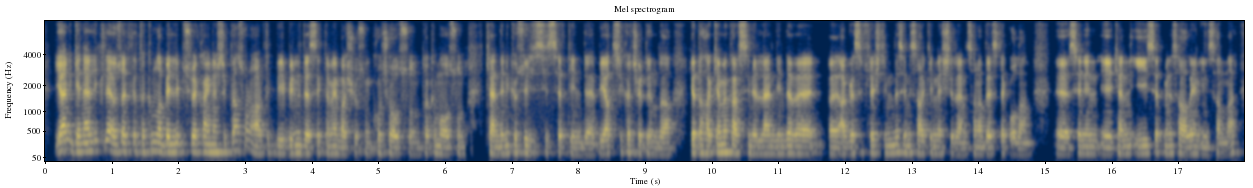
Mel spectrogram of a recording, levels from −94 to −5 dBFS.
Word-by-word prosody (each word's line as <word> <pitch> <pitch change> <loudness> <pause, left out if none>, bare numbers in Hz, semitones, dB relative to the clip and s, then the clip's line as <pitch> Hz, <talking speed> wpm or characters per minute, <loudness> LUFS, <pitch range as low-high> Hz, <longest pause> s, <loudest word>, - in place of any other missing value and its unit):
Yani, 160 0 +7
genellikle, 145 +5 +2
özellikle 140 +2 0
takımla 140 +1 -4
belli 130 +1 +4
bir 135 - -10
süre 135 0 +2
kaynaştıktan 130 +2 -1
sonra 155 +3 -6
artık 110 +2 -7
birbirini 115 +1 -2
desteklemeye - - +2
başlıyorsun. - - -5
Koç - - -8
olsun, 100 -1 -4
takım 100 +3 -9
olsun, 100 -1 -5 0.3
kendini - - 0
kötü - - 0
his - - +2
hissettiğinde, 95 -2 0
bir - - +4
atışı - - +2
kaçırdığında 95 -1 -5 0.3
ya - - +4
da 115 - -4
hakeme 120 +4 +1
karşı 110 -3 +5
sinirlendiğinde 105 +1 0
ve, 110 -1 +2 0.2
eee, - - +2
agresifleştiğinde 115 +2 0
seni 115 -3 -2
sakinleştiren, 105 -3 -2
sana 105 +2 -4
destek 100 - -1
olan, 90 -1 -9 0.3
eee, 95 0 +2
senin, 110 +2 +3
eee, 100 -1 +4
kendini 110 +2 -1
iyi 115 +1 +5
hissetmeni 115 0 +1
sağlayan 110 -1 -2
insanlar. 95 -1 -4
110 Hz, 150 wpm, -25 LUFS, 100-130 Hz, 0.3 s, Yani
